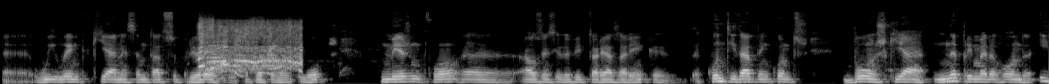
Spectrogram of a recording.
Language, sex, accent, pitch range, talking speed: Portuguese, male, Portuguese, 105-125 Hz, 160 wpm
